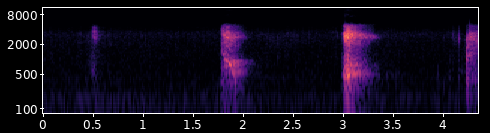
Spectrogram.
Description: My cat coughing.. You'd think shes a smoker lol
